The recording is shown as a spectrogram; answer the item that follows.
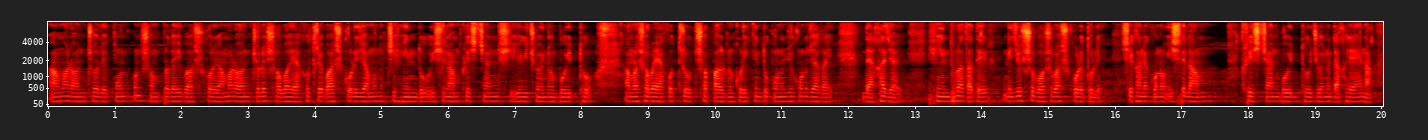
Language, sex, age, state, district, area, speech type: Bengali, male, 18-30, West Bengal, Purba Bardhaman, urban, spontaneous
